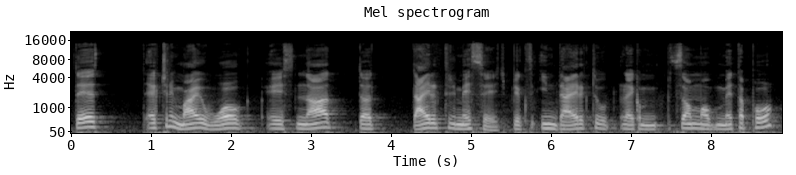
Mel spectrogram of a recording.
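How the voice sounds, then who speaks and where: Korean-accented woman, middle-aged, very low voice, slow halting delivery, interview guest speaking in her second language. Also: a little mellow. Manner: halting, many fillers and restarts. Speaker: artist guest. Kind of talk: interview in English.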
